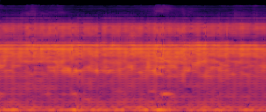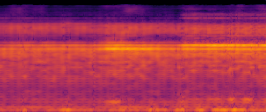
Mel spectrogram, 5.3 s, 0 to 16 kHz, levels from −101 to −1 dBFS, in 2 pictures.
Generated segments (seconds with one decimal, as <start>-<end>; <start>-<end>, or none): 0.0-5.3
